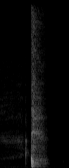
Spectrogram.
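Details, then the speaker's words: Single sneeze, a short indrawn breath then one sharp explosive burst fading over about half a second, after using sneezing powder; the speaker notes sisters sneezing in the background. "they were my sneezes now it's my turn guys my sisters are sneezing on the background"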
